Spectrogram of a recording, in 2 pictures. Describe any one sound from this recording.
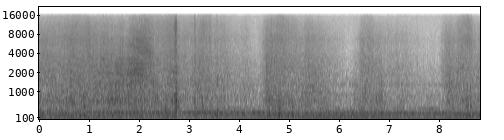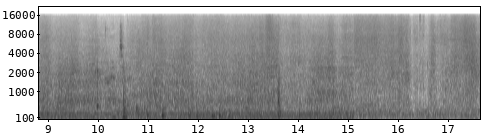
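A towel rubs and rustles against wet hair.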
